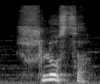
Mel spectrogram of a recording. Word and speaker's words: slota: Ça s'écrit slota, S-L-O-T-A, et ça se prononce shlosa. Les évangiles ont écrit posefie. Ça s'écrit E-U-S-E-V-E-I-S, E-Z-V-I-S, et ça se prononce posefie.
